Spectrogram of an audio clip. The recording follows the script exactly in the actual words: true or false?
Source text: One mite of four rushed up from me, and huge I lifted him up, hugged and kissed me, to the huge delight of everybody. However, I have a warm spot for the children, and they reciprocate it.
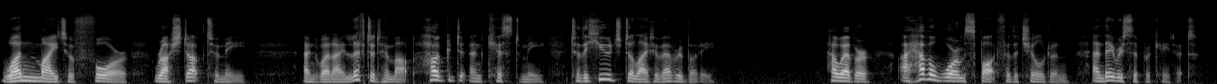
false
